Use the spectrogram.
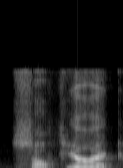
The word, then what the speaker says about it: sulfuric: those strange ones again sulfate sulfite phosphate and phosphite add an extra syllable when you change them to the acid names sulfuric sulfurous phosphoric phosphorus now if I give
